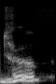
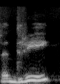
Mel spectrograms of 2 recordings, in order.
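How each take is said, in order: First: The root ends in an oo-like vowel. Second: The root ends in an ee-like vowel. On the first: This is the Maharashtrian and South Indian pronunciation. "Maharashtrians and some South Indians pronounce it dhru" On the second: This is the Bengali and North Indian pronunciation. "among Bengalis and North Indians, it's often pronounced dhri"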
